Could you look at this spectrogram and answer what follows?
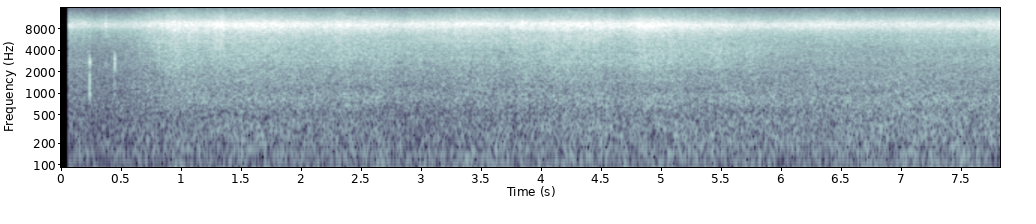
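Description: Ocean surf breaking and washing in, a steady rushing roar of the sea.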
